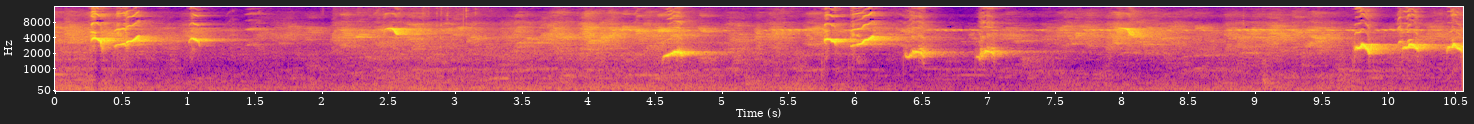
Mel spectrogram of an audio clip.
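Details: Greater green leafbird singing loudly, a captive bird used to prompt other birds to sing: sharp descending whistles, trills and chattering notes in bursts, with a steady high hiss behind.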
